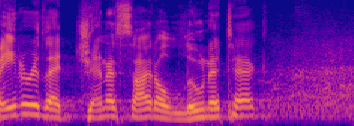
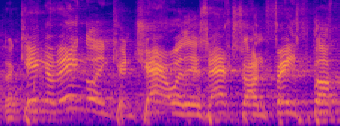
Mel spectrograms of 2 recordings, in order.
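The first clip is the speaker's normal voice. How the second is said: whiny ex-king; 7 semitones higher than usual. Retold or imitated. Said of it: "he's like".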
